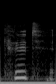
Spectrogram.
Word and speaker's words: could: There you do need to pronounce the L, but with words like could and should and would, you don't, because it's a silent L.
